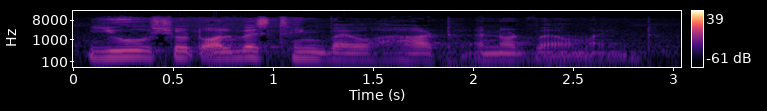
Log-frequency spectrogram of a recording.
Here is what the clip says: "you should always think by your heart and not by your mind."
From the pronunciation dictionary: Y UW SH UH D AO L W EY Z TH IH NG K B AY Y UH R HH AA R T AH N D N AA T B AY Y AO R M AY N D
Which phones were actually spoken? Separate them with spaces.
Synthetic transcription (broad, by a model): Y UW SH UH D AO L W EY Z T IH NG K B AY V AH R HH AA R T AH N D N AA T B AY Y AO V M AY N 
